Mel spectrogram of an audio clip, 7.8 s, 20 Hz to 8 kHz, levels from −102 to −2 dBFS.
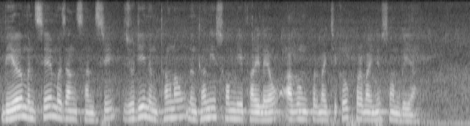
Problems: none marked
